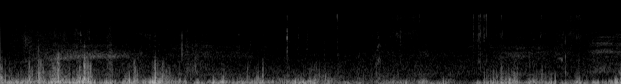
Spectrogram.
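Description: Wind buffeting the microphone in an uneven low rumble, with a few faint taps and rustles.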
